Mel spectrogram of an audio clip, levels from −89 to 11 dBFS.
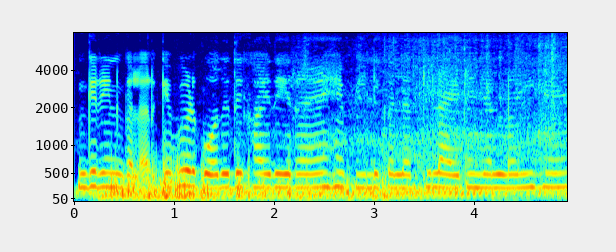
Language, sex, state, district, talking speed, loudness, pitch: Hindi, female, Bihar, Purnia, 180 wpm, -16 LUFS, 240 Hz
